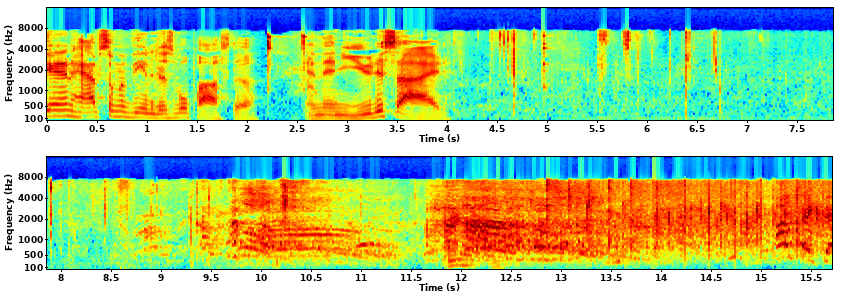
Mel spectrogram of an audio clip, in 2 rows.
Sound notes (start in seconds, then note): 5.5 lips smacking; 11.8 crowd applauds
